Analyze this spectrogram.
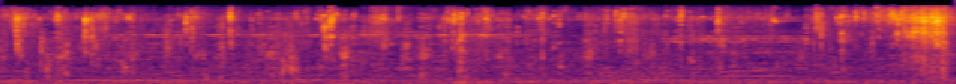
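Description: Chewing and lip-smacking of people eating rice by hand, with many small wet clicks as fingers knead rice on metal plates. A short breathy hiss comes near the end.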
